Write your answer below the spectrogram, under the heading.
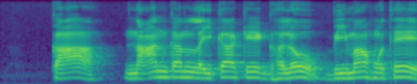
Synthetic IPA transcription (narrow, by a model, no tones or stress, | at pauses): ka | nankənləɪkakeɡʱəlobimaɦot̪ʰe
